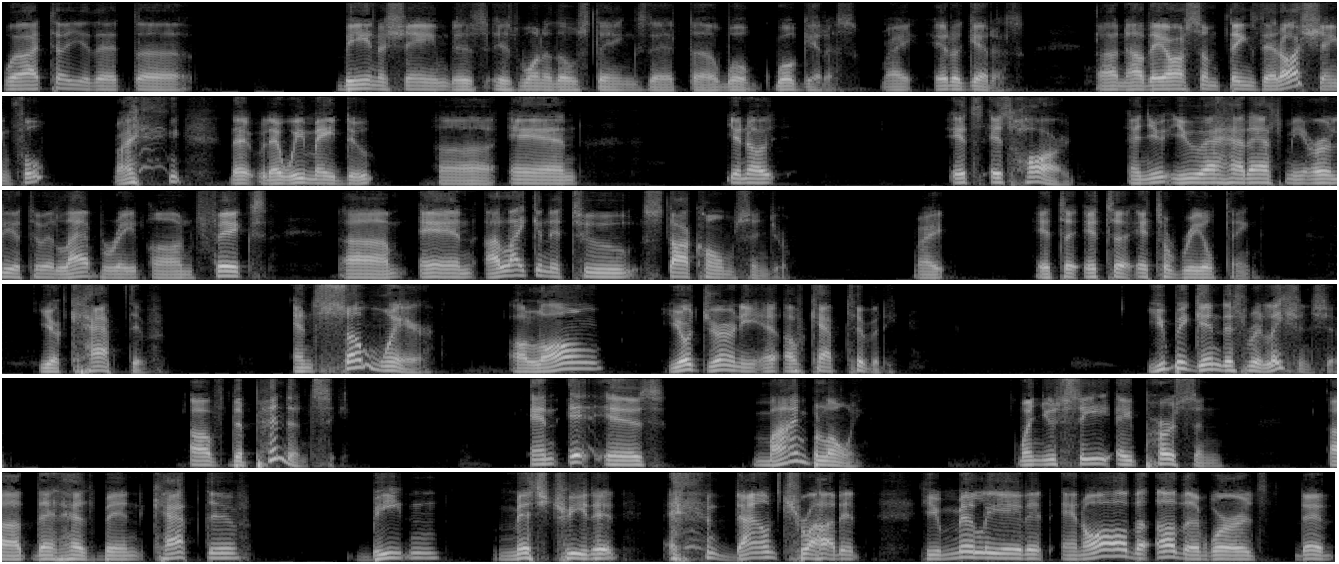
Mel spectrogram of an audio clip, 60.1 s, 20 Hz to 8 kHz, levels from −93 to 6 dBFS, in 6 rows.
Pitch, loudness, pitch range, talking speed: 125 Hz, -27 LUFS, 110-140 Hz, 115 wpm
